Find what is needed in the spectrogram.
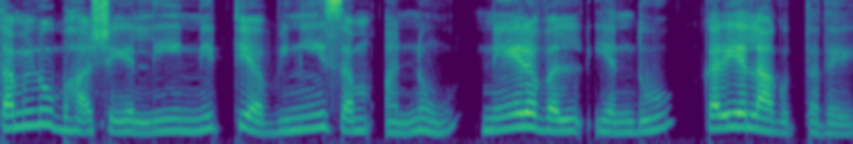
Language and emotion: Kannada, neutral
